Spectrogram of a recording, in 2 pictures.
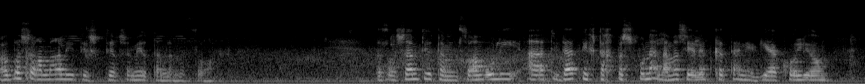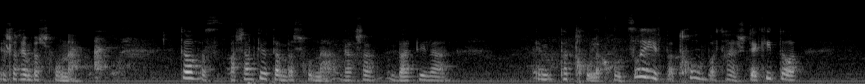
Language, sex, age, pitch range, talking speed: Hebrew, female, 60-79, 185-230 Hz, 145 wpm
